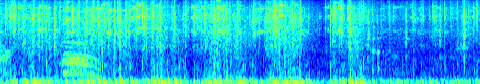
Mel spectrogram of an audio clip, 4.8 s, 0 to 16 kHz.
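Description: Horse archers gallop in the Mount & Blade 2 Bannerlord video game, their rapid, dense hoofbeats drumming steadily under battle noise, with a brief whinny-like cry early on and faint voices in the mix.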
